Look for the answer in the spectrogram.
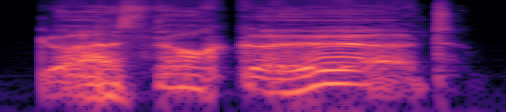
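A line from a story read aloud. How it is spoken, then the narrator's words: Blustering outburst. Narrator (German): polterte er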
